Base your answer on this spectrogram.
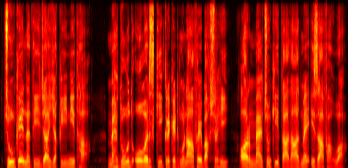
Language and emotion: Urdu, neutral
